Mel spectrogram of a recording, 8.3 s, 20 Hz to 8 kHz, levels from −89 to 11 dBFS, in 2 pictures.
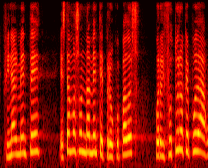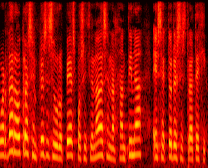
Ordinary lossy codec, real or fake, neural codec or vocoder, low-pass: none; fake; codec, 16 kHz, 2 kbps, FunCodec, trained on LibriTTS, 25 frames a second; none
